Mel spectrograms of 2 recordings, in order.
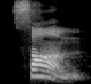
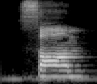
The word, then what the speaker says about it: psalm: I am going to pronounce them for you. Psychology, pseudo, psalm, psoriasis. Once more, psychology, pseudo, psalm, psoriasis.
